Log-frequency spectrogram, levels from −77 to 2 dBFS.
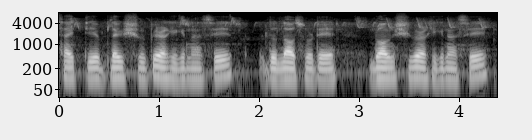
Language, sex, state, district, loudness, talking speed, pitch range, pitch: Nagamese, male, Nagaland, Dimapur, -19 LUFS, 205 wpm, 100-115 Hz, 105 Hz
